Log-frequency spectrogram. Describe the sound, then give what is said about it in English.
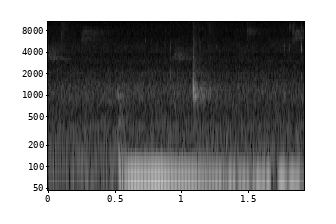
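Soft outdoor ambience of birds and rain: a steady, faint patter with a few brief chirps rising above it, and no one talking. “Maybe you can listen to the birds and the rain.”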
